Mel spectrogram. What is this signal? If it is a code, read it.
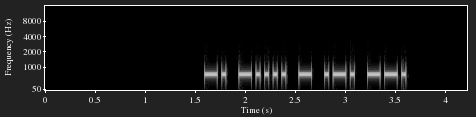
Morse code, heard as a keyed tone, about 28 wpm, 700 Hz. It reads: N6TRG
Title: USA Call Signs - 5 Characters - Repeated 3x - 28wpm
